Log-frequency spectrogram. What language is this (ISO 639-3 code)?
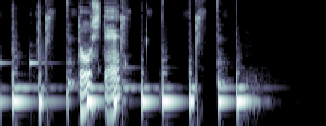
jpn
